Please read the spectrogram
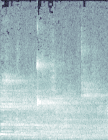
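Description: A basketball bouncing on the wooden court of a large, echoing sports hall, with short high squeaks of sneakers on the floor and players' voices.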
